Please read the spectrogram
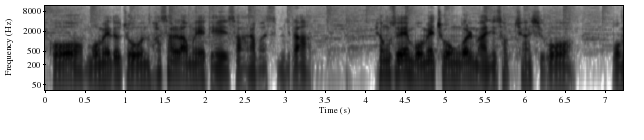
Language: Korean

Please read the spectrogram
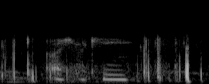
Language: Kashmiri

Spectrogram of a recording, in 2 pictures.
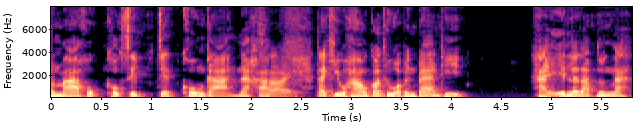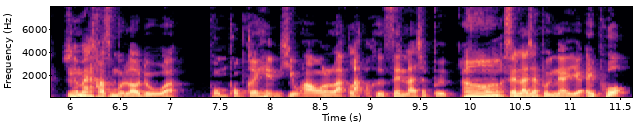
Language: Thai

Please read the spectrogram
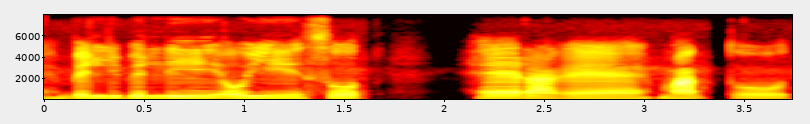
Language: Chakma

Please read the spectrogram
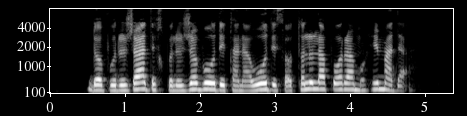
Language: Pashto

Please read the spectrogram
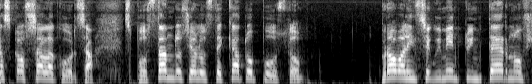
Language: Italian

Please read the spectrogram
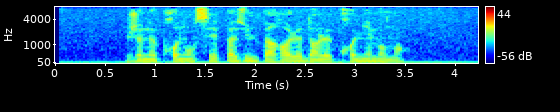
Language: French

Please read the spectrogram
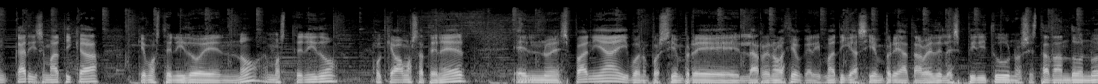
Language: Spanish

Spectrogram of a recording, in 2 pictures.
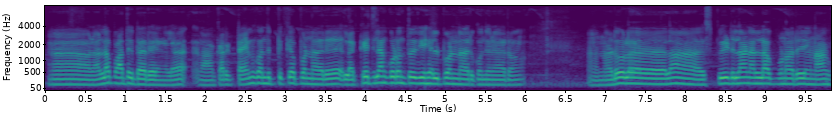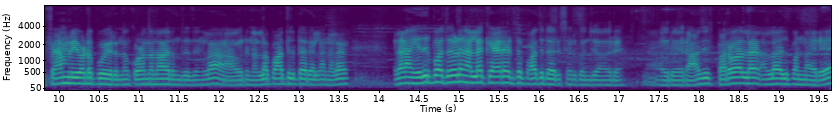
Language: Tamil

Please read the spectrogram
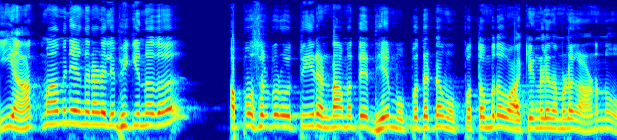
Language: Malayalam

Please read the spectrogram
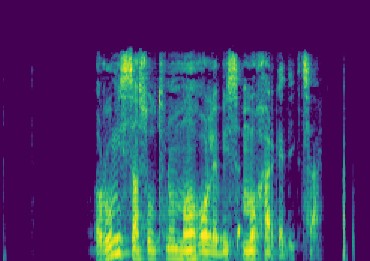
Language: Georgian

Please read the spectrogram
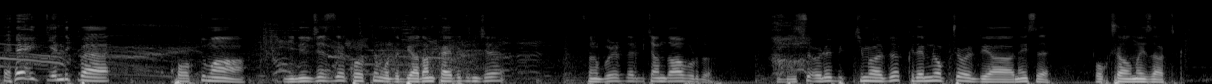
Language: Turkish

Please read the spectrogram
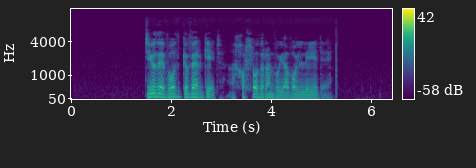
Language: Welsh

